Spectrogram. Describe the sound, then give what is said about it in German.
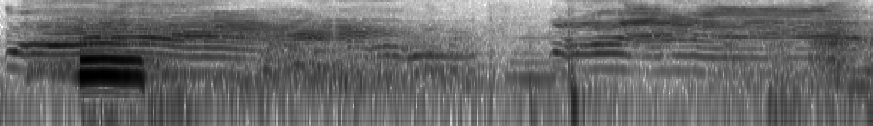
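A hungry baby boy wails in high, strained cries that waver in pitch, loudest at the start, then trails off briefly before a second drawn-out crying bout rises again. “Wir haben gesagt, wenn er dann schreit, dann klappt es halt nicht.”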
